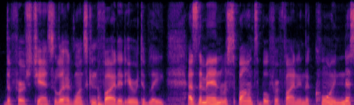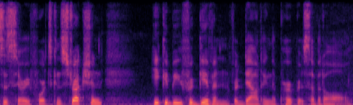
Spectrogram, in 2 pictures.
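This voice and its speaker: A man reading a science fiction novel aloud as an audiobook narrator, in a measured, dramatic storytelling delivery. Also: on the low side, very animated. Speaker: audiobook reader.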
